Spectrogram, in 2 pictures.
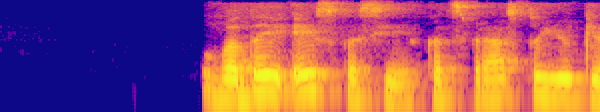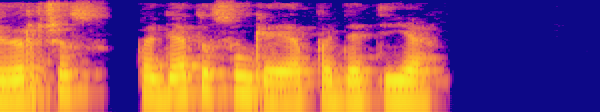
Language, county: Lithuanian, Vilnius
